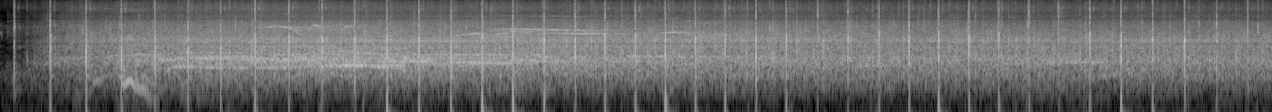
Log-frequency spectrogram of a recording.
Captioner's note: applause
